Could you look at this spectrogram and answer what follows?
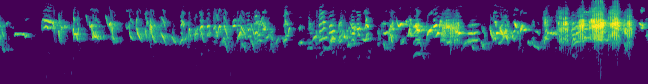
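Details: Grey-crowned goldfinch delivering a continuous, liquid twittering song of high trills and chirps that grows louder and brighter toward the end.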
